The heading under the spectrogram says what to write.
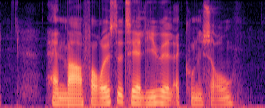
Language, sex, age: Danish, male, 29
